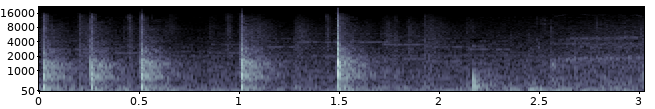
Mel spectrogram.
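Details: Sharp, repeated chiropractic adjusting-mallet strikes on the spine, about two per second, then softer taps; percussion from T12 to L3 after relaxing the surrounding muscles, checking left-right and vertebral spacing, as treatment for degenerative knee arthritis.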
